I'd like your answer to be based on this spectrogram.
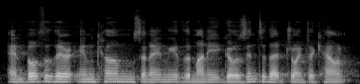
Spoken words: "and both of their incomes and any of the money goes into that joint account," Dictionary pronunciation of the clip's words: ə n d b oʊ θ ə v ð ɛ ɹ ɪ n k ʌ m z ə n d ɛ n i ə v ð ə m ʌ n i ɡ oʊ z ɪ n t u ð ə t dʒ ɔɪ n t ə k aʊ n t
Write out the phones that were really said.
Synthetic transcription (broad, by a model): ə n b oʊ θ ə v ð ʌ ɹ ɪ n k ʌ m z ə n ɛ n i ə v ð ə m ʌ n i ɡ oʊ z ɪ n t u ð ə t dʒ ɔɪ n t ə k aʊ n t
